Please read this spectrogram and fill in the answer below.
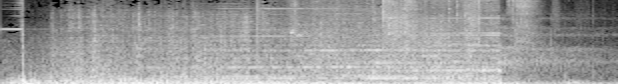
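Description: Cinematic trailer soundtrack: dark music over heavy rumbling sound effects. It opens with a sudden hit, has held notes in the middle and dies down near the end.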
